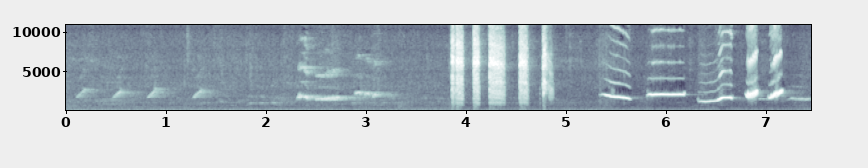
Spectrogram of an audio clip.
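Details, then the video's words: Scarlet minivet kept as a decoy, singing in the morning: soft repeated notes, then a burst of sharp clicks, then loud pure whistles, some falling, some level, some wavering, in a quick series. "Tiếng Chim Chèo Lửa Mồi Hót Sáng"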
